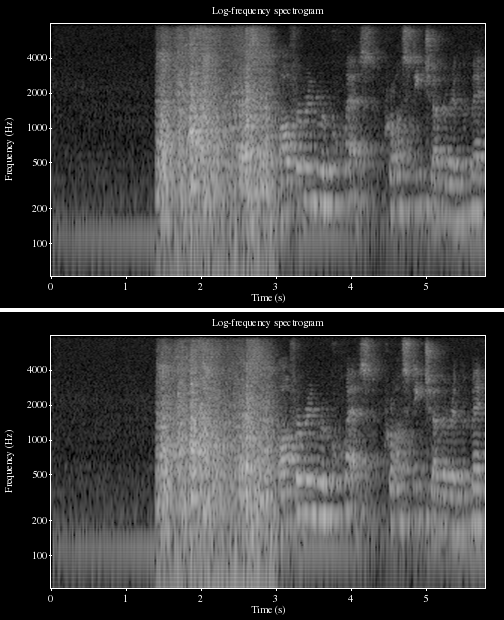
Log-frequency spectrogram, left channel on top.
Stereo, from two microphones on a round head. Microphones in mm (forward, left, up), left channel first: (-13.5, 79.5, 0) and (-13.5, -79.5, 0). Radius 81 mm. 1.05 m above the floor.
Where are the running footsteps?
30° left (ahead or behind), 4 m; by 2.9 s 55° left (ahead or behind), 2.5 m.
